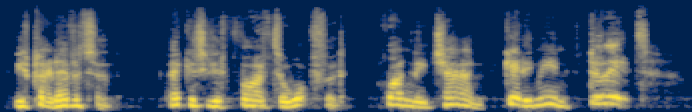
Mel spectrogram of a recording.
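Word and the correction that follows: Hwang Hee-chan: Huang He Chan is the correct pronunciation.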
